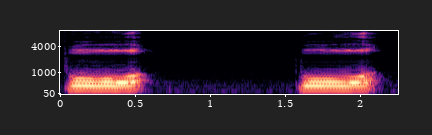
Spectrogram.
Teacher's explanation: 이 오자는 영어의 오자처럼 씁니다만 입모양은 오 할 때처럼 만들어 놓고 소리는 어 할 때처럼 내는 겁니다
